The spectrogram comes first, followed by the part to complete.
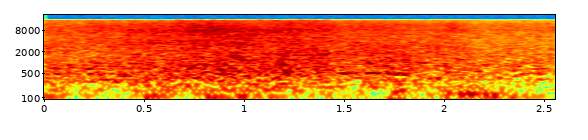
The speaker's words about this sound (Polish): Szumi morze,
